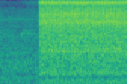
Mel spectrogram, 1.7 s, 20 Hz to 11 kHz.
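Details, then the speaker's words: Ford Fiesta Zetec Rocam that was losing power, popping and using much fuel, after new injectors (IPE007) installed: once running, idle holds smooth and even with no pops, stumbles or misses; healthy engine. "Olá pessoal já aqui no carro depois de injetores instalado esse tudo certinho moto já está funcionando como vocês podem ver"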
